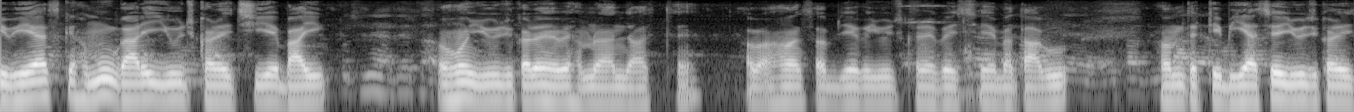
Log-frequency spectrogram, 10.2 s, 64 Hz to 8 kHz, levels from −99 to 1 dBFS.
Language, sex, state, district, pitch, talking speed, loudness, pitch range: Maithili, male, Bihar, Madhepura, 105 Hz, 185 wpm, -17 LUFS, 100-120 Hz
